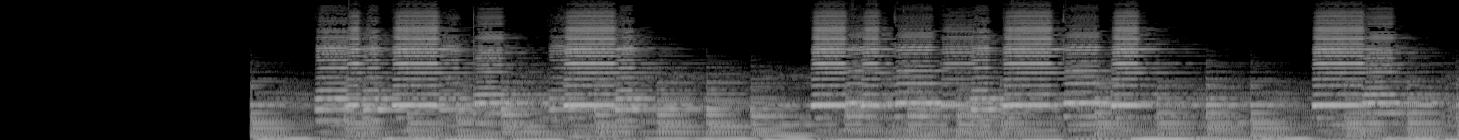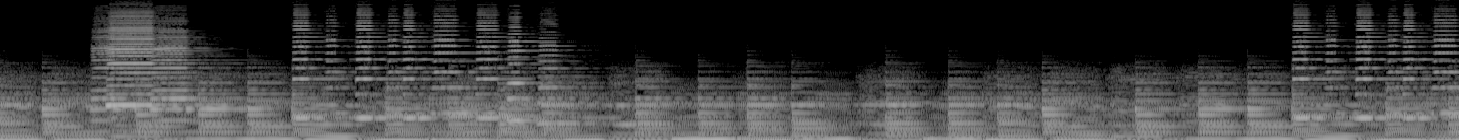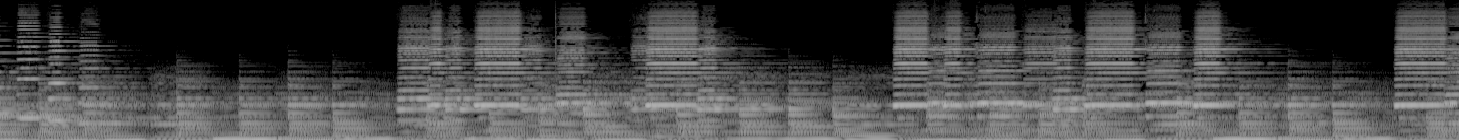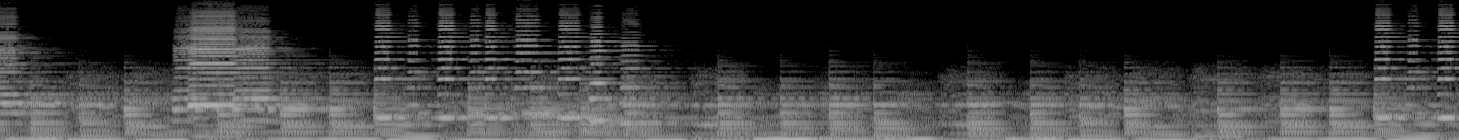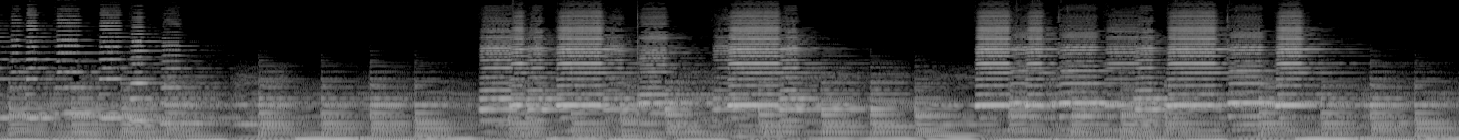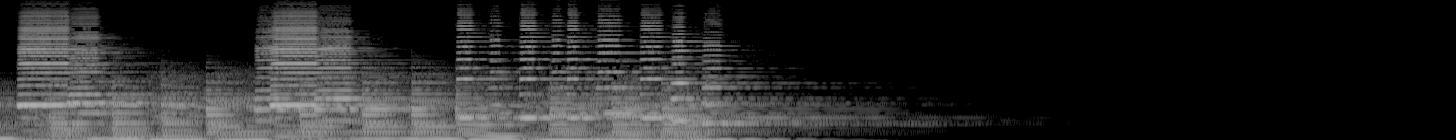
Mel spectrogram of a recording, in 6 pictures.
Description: BGM
ジャズ明るい穏やか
